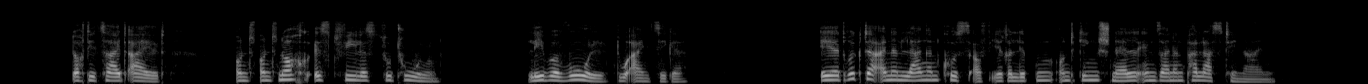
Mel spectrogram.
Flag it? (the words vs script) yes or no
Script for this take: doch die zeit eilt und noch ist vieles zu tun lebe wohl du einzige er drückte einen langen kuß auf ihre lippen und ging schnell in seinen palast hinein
yes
